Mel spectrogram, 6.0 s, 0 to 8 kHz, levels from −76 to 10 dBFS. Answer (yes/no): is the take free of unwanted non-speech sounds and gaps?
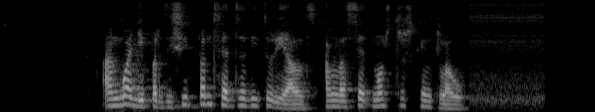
yes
